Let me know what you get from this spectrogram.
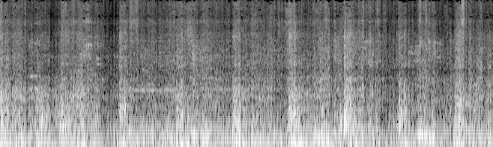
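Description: Electric passenger train running at speed, heard from inside the driver's cab: a loud steady rumble of motors and wheels on the rails, with faint knocks about once a second.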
